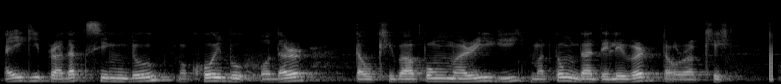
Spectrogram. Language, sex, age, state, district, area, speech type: Manipuri, male, 30-45, Manipur, Thoubal, rural, read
